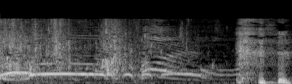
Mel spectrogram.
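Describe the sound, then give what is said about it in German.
Voices cry out in drawn-out, wavering shouts, then a couple of loud splashes burst in near the end as people dressed as Santa Clauses jump into icy water. “Keuchend und prustend schwimmen die Weihnachtsmänner im Eiswasser.”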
